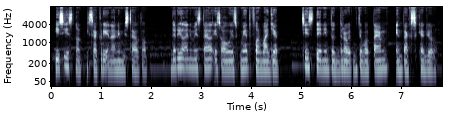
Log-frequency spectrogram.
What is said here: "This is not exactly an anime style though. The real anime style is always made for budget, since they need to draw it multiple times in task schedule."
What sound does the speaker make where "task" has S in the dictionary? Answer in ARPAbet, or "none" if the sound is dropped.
none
